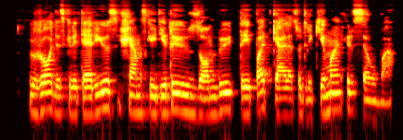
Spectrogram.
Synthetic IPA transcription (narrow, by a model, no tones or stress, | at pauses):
ʒoːd̪ʲɪskɾʲɪt̪ʲɛɾʲɪjʊsʃʲɛˑmskɐɪt̪ʲiːt̪oːjʊzɔmʲbʲʊjt̪ɐɪpɐt̪kʲæːlʲɛsʊt̪ʲɾʲɪkʲɪmɑːɪɾsʲɛʊbɑː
